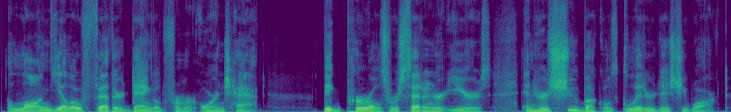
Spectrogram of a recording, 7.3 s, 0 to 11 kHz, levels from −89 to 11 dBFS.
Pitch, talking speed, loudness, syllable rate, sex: 115 Hz, 195 wpm, -19 LUFS, 5.4 syllables/s, male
